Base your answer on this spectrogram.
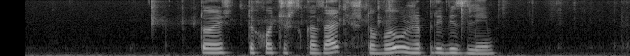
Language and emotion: Russian, neutral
